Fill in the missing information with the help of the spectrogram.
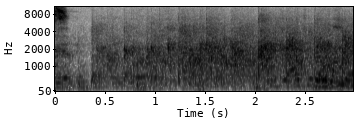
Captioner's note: applause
